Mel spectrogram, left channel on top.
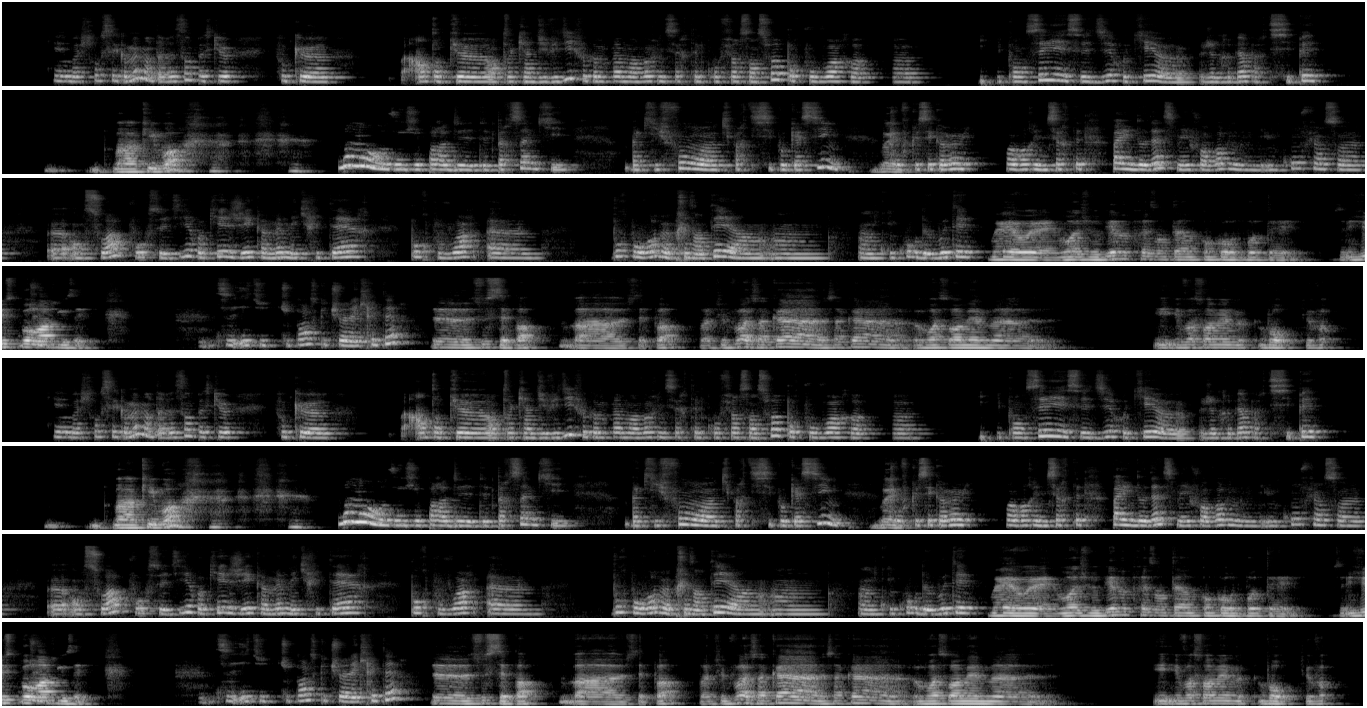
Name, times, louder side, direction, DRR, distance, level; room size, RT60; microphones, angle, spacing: voice 1, 0.5-2.3 2.8-3.3 4.0-8.6 8.9-9.1 10.1-13.2 17.0-19.3 19.9-22.0 22.6-23.3 23.7-27.2 27.7-30.9 31.4-32.6 33.4-35.5 35.8-37.0 41.2-41.3 42.9-44.9, equal, 10° right, 0.6 m, -23 dB
voice 2, 14.1-16.7 22.3-22.7 37.1-40.3 40.6-42.1 42.7-42.8 45.2-51.4 52.4-54.1, right 1 dB, 50° right, 0.5 m, -23 dB
3.5 x 3.0 x 2.7 m
head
